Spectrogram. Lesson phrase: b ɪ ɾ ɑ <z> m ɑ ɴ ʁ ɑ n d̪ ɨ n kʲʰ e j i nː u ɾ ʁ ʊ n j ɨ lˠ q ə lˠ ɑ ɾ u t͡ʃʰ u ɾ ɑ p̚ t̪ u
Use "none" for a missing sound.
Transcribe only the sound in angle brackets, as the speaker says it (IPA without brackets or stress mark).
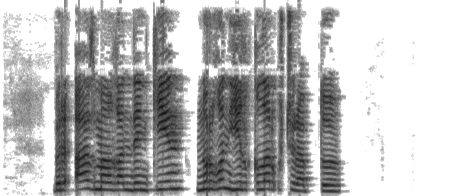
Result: z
